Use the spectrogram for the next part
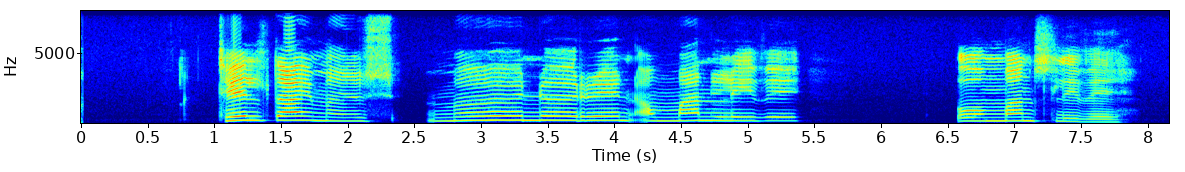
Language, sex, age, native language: Icelandic, male, 12, Icelandic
